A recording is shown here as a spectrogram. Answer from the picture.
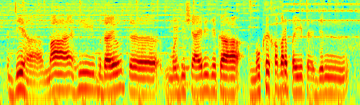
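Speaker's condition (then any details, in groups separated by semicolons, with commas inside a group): No condition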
